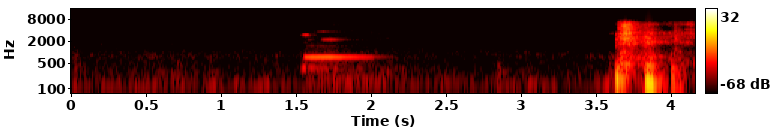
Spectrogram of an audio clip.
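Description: Near silence, broken about one and a half seconds in by a short, faint steady tone lasting about half a second. Near the end a man starts to laugh.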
